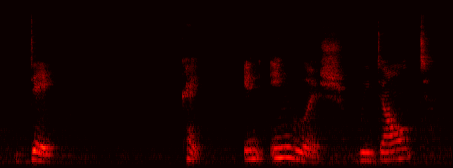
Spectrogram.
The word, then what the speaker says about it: des: the plural indefinite article des des des pronounce date okay in English we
